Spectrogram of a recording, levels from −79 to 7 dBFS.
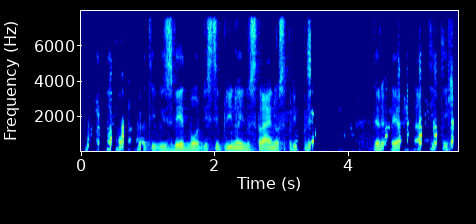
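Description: From 0.00 to 0.98 s, speech is suppressed in double talk. The talker sinks by roughly 40 dB, likely because the echo canceller ducked everything while both sides spoke. The waveform collapses and the spectrogram harmonics fade. The dip recurs at 3.46–4.10 s and 4.57–5.67 s, reaching about 35 dB in the final stretch.

Meanwhile, at 0.41–0.67 s, 3.08–3.52 s and 4.54–5.62 s, the other side's voice leaks through, likely as loudspeaker echo left behind. It is about as loud as the talker, and slightly louder at the end, appearing as a second, competing harmonic stack.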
